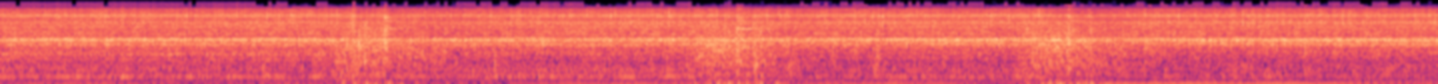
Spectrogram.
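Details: Kärcher pressure washer, small petrol engine, tested with water on but no spray gun fitted: steady drone holding speed as water flows, only a mild surge every couple of seconds. Runs fine under load; pump pressure is very high.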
